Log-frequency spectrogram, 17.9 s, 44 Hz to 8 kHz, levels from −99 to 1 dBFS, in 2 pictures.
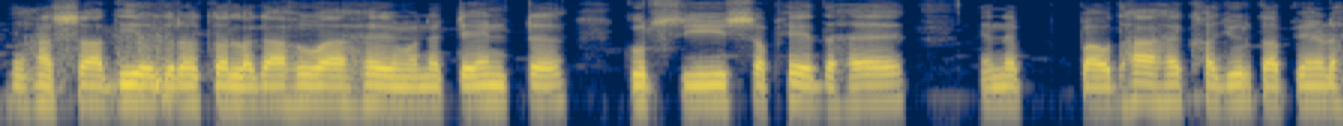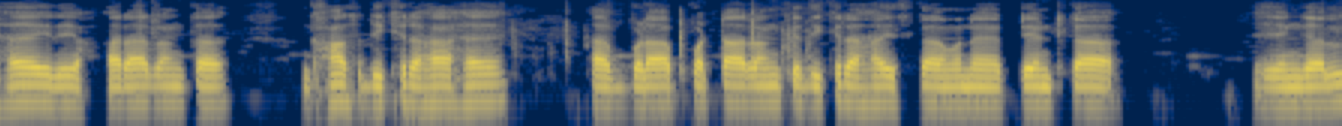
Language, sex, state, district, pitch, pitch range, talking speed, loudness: Hindi, male, Chhattisgarh, Balrampur, 120 Hz, 115-125 Hz, 125 wpm, -15 LUFS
